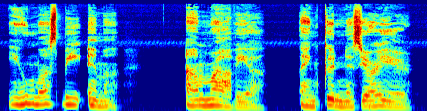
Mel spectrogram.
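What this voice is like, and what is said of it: Scratchy, serious old woman voice. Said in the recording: “says in a scratchy, serious voice”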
